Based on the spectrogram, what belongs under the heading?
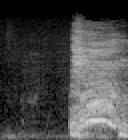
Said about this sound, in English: Excuse me, guys. Got a little bit of a cough this week.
